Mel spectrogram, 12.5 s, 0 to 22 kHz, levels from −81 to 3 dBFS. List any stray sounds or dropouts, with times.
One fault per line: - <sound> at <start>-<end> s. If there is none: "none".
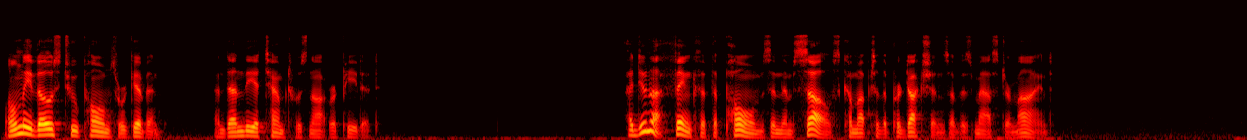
none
